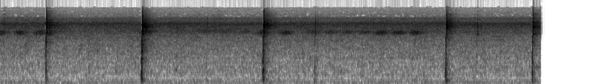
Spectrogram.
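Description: A machete chops into a green coconut with sharp thuds.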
